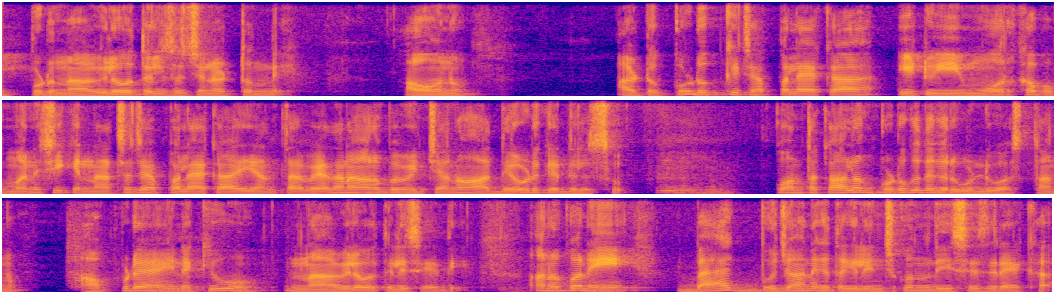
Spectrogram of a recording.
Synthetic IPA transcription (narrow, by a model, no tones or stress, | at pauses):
ipːuɽunaːʋilɐʋɐt̪̬e̞lis̬ot͡ʃːinɐʈːund̪i | ɐwunu | ɐʈuko̞ɽukuːit͡ʃɛpːɐlɛːkɐiʈuiːmuːɾkʰɐpumɐniʂikinɐt͡ʃːɐt͡ʃɛpːɐlɛːkɐent̪ɐʋɛːd̪ɐnɐːnubʱɐʋiɲt͡ʃaːnoːaːd̪e̞ːwuɽikeːt̪̬elusu | kont̪ɐkaːlɐmko̞ɽukud̪ɐɡːɐɾɐuɳɖiʋɐst̪aːnu | ɐpːuɽe̞ːaːjɐnɐkunaːʋilɐʋut̪e̞lise̞ːd̪iɐ̰nuk̬onibaːk̚bʱud͡ʒaːnikit̪ɐɡiliɲt͡ʃukund̪iːseːs̬ilɛːkɐ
